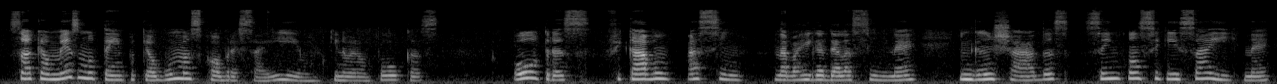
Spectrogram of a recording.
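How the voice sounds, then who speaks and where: Hesitant woman recounting an experience. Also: mid-range voice. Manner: hesitant, frequent tag questions and restarts. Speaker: channel host recounting a spiritual experience. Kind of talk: casual first-person recounting.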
